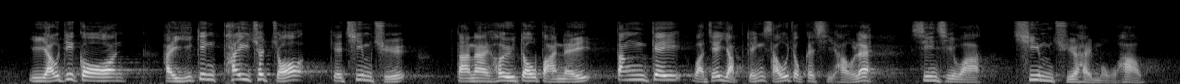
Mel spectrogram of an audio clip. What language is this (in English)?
Cantonese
